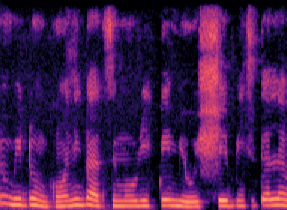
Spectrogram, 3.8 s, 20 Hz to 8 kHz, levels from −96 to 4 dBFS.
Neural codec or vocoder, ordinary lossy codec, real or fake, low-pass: none; none; real; none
